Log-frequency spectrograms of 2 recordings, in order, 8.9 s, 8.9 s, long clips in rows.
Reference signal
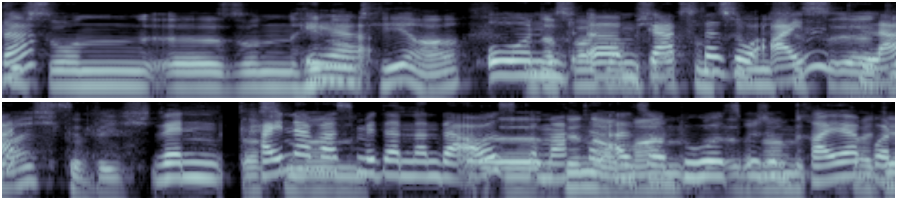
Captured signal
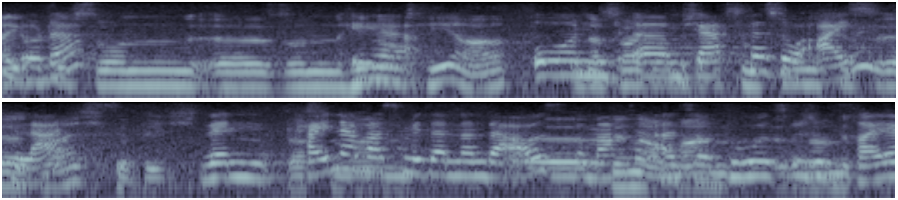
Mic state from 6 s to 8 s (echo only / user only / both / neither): echo only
